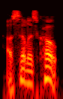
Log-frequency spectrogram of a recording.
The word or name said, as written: oscilloscope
